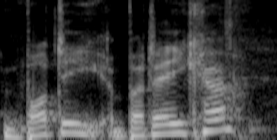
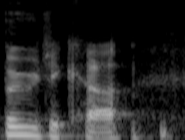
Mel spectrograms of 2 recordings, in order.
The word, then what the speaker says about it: Boudica: Queen Bodica? How do you pronounce this? So this is something which annoys me, right? Oh, because it's supposed like everyone now seems to call it Boudica.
